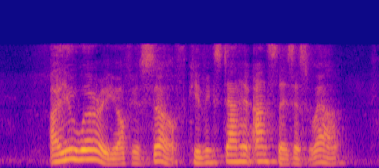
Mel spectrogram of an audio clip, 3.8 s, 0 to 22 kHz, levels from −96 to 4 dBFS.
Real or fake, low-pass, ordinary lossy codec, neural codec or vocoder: fake; none; none; codec, 16 kHz, 1.1 kbps, Voila-Tokenizer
